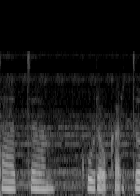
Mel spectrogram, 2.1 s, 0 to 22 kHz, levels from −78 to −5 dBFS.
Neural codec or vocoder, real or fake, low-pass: none; real; 7.2 kHz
